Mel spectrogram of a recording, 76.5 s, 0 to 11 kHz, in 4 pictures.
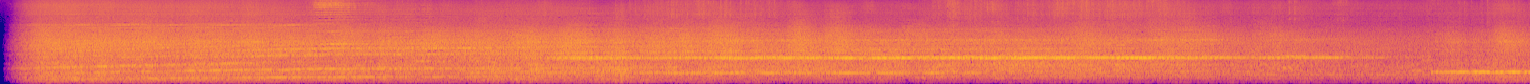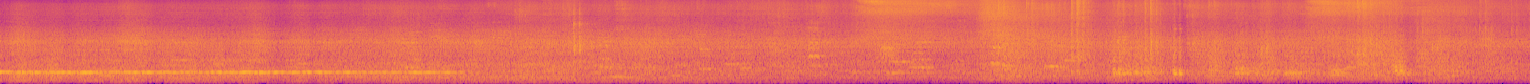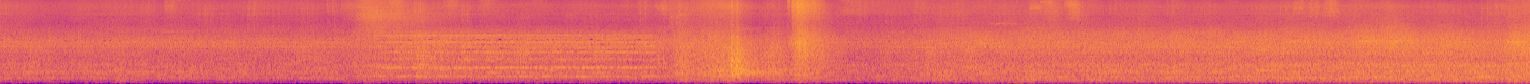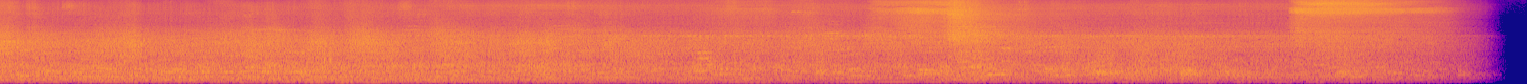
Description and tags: recording in a busy subway station in Paris, with trains approaching, braking, doors opening and closing. Recorded with mic Sony ECM MS907 and Sony MD MZ-N710
subway, paris, ambient, transportation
